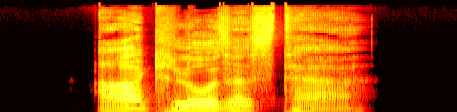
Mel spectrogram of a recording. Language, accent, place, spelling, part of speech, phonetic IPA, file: German, Germany, Berlin, arglosester, adjective, [ˈaʁkˌloːzəstɐ], De-arglosester.ogg
- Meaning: inflection of arglos: 1. strong/mixed nominative masculine singular superlative degree 2. strong genitive/dative feminine singular superlative degree 3. strong genitive plural superlative degree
